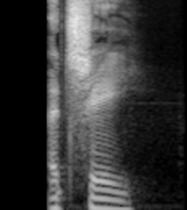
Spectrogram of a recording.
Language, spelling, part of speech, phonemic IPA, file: Navajo, acheii, noun, /ʔɑ̀t͡ʃʰɛ̀ìː/, Nv-acheii.ogg
- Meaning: maternal grandfather, as well as any of his brothers (maternal great-uncles)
